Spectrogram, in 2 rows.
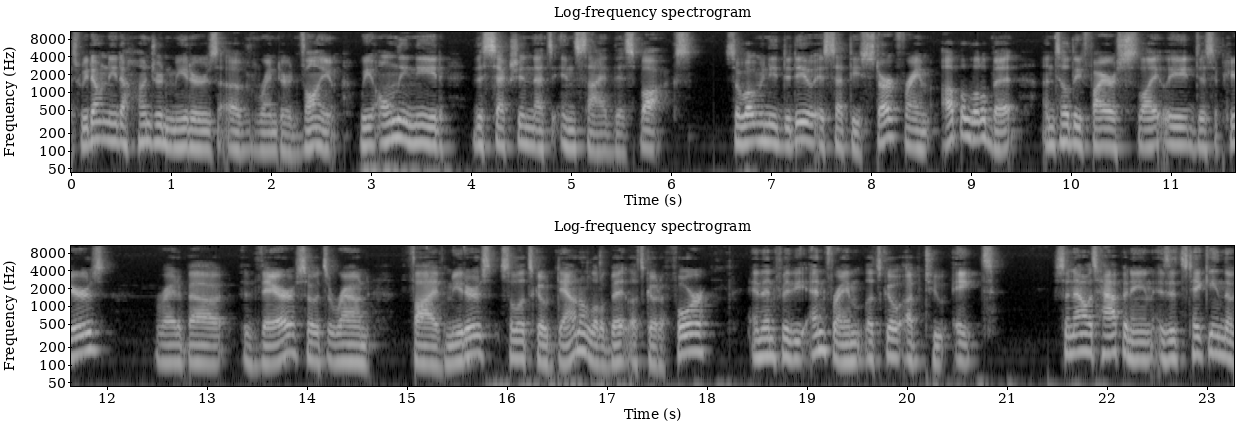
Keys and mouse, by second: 3.5-4.6 middle drag, 6.4 KP_0, 8.1-15.4 drag, 15.6-17.0 drag, 19.0-20.6 drag.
